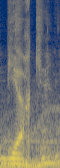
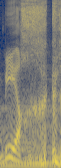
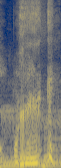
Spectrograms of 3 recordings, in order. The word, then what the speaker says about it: Björk: Et au début du bloc, c'était Bachelorette de Björk. – Björk. – Oui. – Björk. Merci. Merci.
